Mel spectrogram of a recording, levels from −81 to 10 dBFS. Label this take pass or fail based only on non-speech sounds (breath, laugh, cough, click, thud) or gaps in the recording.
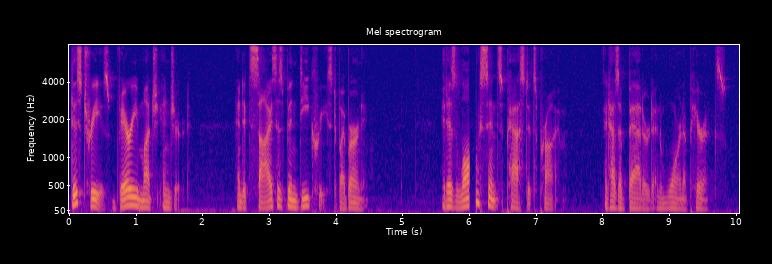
fail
